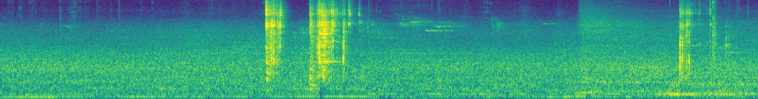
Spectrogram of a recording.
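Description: Hard metal objects clinking against metal: one sharp ringing clink about four seconds in, a short clatter just before five seconds with one piece ringing on briefly, and another clink about ten seconds in, over a steady rushing noise.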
